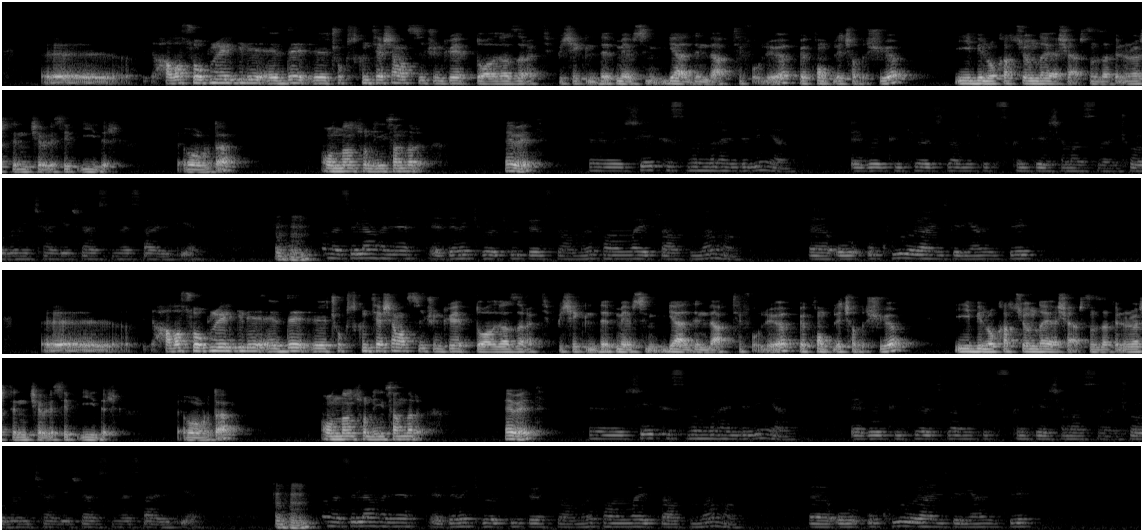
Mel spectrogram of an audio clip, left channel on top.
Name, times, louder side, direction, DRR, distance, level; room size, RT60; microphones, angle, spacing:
voice 1, 0.4-1.2 1.5-9.1 9.5-12.5 13.2-13.7 14.6-15.7 16.4-16.8 25.5-25.9, right 2 dB, 45° right, 0.7 m, -27 dB
voice 2, 14.7-15.2 17.3-19.3 19.9-25.3 25.5-30.2 30.9-33.1, left 1 dB, 15° left, 0.9 m, -46 dB
4.0 x 2.7 x 4.2 m
head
